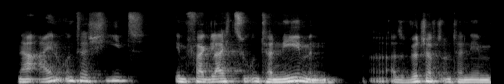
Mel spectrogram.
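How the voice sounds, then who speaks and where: Somewhat breathy, the voice has a dark, mellow tone and lively intonation. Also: man. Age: 30s. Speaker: organisational psychologist, university staff. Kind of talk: interview. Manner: halting, many fillers.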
